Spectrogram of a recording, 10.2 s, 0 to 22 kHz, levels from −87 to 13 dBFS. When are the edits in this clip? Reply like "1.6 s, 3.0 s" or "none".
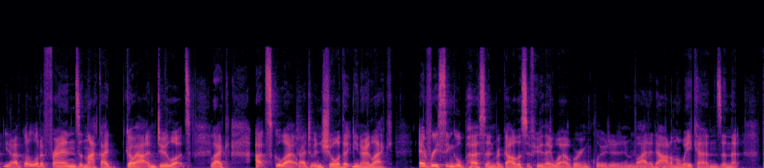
2.8 s, 4.0 s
